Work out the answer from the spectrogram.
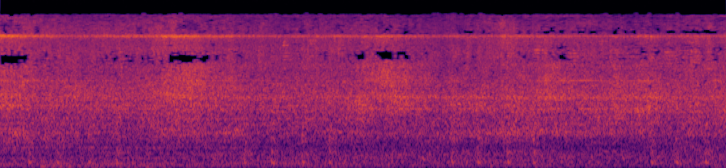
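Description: Grain hopper wagons of a freight train rolling past at a steady speed: continuous steel-wheel-on-rail noise with light, frequent clacking of the wheels.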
